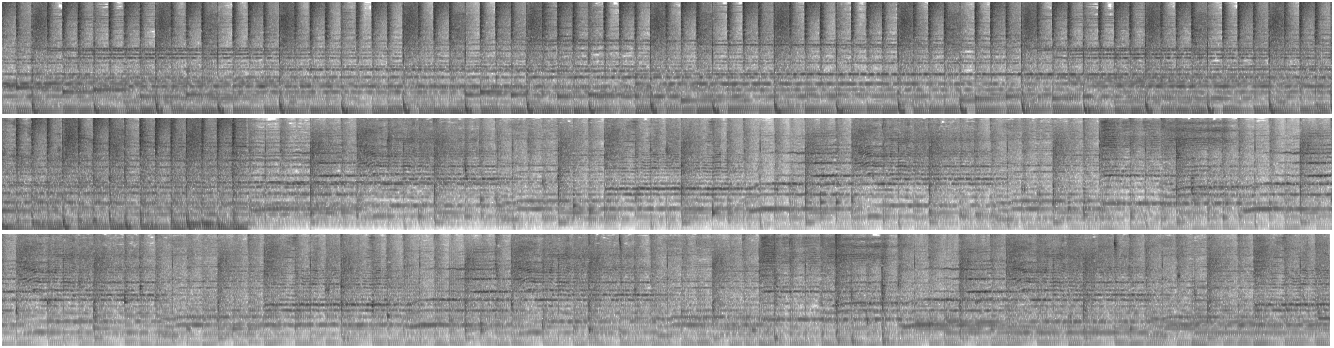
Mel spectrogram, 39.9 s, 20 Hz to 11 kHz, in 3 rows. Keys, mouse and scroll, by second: 6.0 space, 8.1 shift+middle click, 13.4 shift+middle click, 14.8 shift+middle click, 23.2 shift+middle click, 23.8 shift+middle click, 25.0 shift+middle click, 28.4 shift+v.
